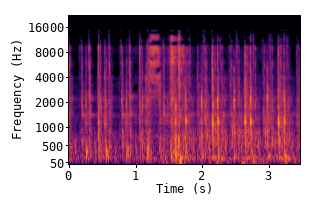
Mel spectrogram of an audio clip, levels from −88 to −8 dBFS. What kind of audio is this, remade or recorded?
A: remade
